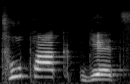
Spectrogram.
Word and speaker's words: Tupac: Now, Tupac rhymes with got, okay?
